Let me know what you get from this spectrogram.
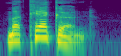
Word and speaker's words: McEachern: "'Say it again. Fill your lungs and enunciate slowly and clearly. – Be bell-like. Now. McEachern.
